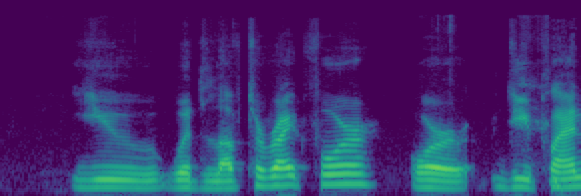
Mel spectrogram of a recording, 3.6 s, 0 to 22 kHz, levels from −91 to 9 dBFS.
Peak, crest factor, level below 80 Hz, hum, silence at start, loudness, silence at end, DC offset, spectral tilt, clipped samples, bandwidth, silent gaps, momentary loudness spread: -4 dBFS; 18 dB; -68 dBFS; none; 0.45 s; -23 LUFS; 0 s; under 0.1%; -7.5 dB/octave; under 0.1%; 11.5 kHz; none; 9 LU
